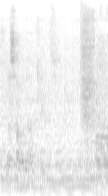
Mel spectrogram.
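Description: Faint, indistinct speech over quiet background music.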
